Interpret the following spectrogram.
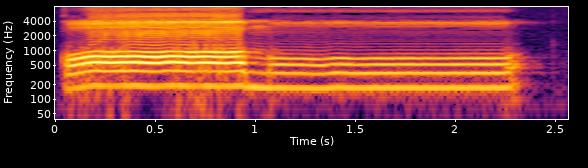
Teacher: مو واو مدہ ہے، ایک الف کے برابر کھینچ کر پڑھیں گے، وقف کی صورت میں بھی۔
